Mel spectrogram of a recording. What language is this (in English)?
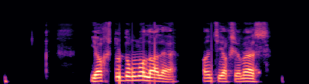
Uyghur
